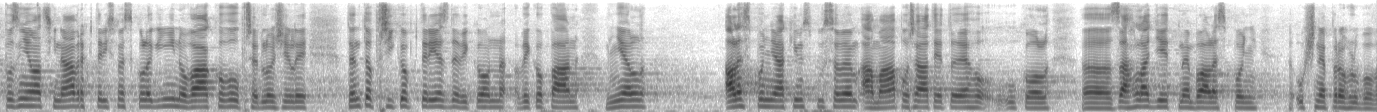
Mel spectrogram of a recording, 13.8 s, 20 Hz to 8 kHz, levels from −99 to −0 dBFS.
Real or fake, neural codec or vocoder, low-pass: real; none; 7.2 kHz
